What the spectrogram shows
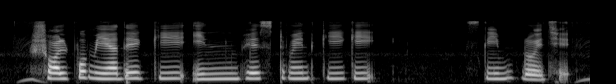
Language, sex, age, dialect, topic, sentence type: Bengali, female, 18-24, Jharkhandi, banking, question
